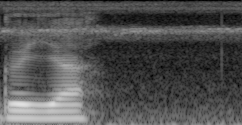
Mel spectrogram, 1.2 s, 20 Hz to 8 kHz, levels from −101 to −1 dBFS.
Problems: constant background noise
